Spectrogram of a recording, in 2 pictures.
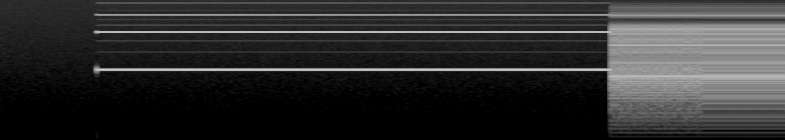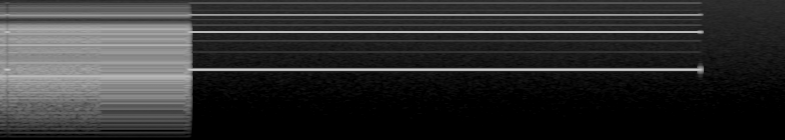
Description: Commodore tape loading (standard loader), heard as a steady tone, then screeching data.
